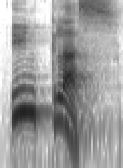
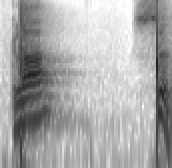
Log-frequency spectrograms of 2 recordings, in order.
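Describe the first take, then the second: First: Said in the usual way. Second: "Classe" as cla, long pause, seu; cla... se for "Classe", clapping-drill style; tapped-out syllables. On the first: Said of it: "Combien de syllabes". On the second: Shown as a demonstration. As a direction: beat out "Classe" in two syllables, voicing the final e. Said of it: "tapez le mot classe".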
